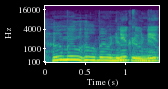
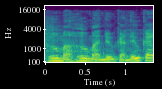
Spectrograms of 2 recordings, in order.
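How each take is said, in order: First: The repeated syllables end in an 'oo' vowel. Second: The repeated syllables end in an 'ah' vowel. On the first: The speaker calls it right. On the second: The speaker calls it wrong. "which yeah, is not too. correct"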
